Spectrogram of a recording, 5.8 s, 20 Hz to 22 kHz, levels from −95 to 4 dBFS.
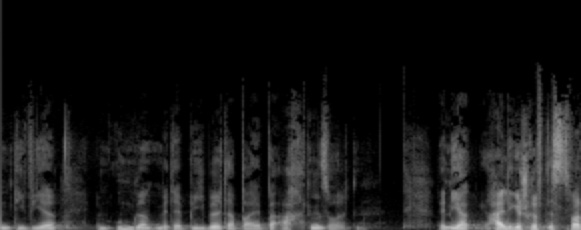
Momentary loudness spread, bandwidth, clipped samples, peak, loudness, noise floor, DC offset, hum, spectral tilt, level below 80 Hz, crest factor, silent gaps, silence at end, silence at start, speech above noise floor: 16 LU; 13.5 kHz; under 0.1%; -4 dBFS; -27 LUFS; -58 dBFS; under 0.1%; none; -5.5 dB/octave; -74 dBFS; 24 dB; none; 0 s; 0 s; 31 dB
